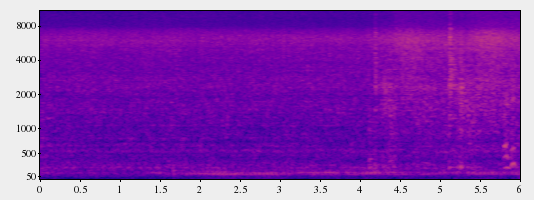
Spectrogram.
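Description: Whole pointed gourds frying in oil in a large iron wok, a steady sizzle that grows louder about four seconds in, when the metal spatula is moved and clicks against the pan a couple of times.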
